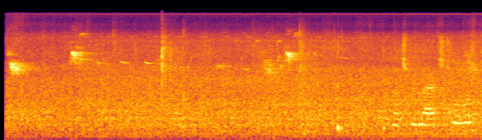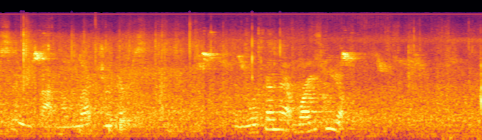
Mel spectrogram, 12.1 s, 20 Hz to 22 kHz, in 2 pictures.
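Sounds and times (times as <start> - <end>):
small birds chirping: 0.1 - 12.0
steady background hiss: 0.1 - 12.0.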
